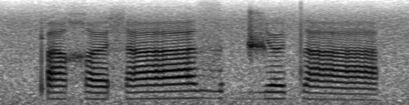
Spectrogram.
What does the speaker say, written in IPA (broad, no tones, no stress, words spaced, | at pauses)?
pʼaχɐɬaːz | d͡ʒœtaː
